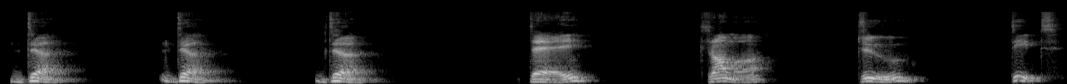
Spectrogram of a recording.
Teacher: ডটা বলতে হবে জিহ্বার সামনের অংশ উপরের দাঁতের গোড়ায় যাবে। লুক এট দিস, এই যে এটা উপরের দাঁতের গোড়ায়।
